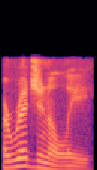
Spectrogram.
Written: originally

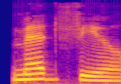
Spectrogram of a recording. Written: medfield

